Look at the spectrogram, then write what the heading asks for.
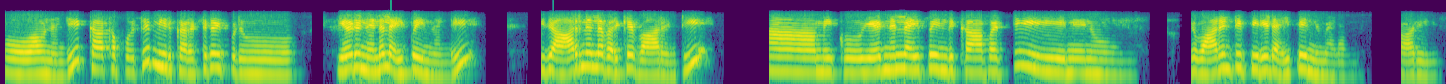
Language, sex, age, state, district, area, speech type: Telugu, female, 30-45, Telangana, Medak, rural, conversation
